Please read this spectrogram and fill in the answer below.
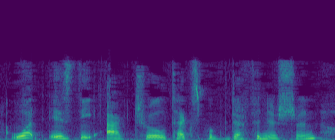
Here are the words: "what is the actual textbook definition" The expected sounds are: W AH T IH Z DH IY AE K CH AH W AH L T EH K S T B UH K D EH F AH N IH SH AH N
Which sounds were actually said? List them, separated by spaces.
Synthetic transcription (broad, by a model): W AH T IH Z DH IY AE K CH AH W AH L T EH K S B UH K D EH F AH N IH SH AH N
